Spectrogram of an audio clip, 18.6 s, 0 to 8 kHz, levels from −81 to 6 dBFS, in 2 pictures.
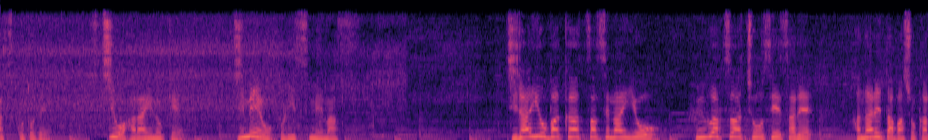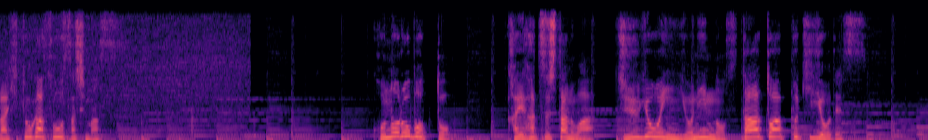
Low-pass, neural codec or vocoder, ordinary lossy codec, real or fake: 7.2 kHz; none; none; real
